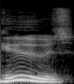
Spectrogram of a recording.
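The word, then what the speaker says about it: gueuze: A geuze, pronounced geuze, of course, Geuze.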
